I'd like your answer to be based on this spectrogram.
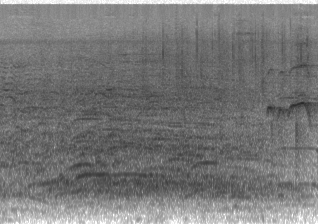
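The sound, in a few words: audience applause at a religious lecture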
